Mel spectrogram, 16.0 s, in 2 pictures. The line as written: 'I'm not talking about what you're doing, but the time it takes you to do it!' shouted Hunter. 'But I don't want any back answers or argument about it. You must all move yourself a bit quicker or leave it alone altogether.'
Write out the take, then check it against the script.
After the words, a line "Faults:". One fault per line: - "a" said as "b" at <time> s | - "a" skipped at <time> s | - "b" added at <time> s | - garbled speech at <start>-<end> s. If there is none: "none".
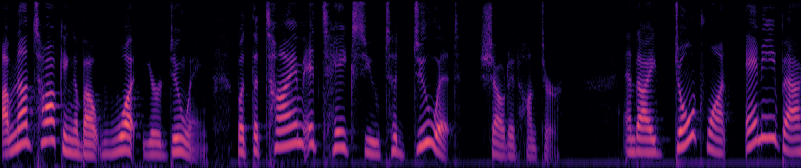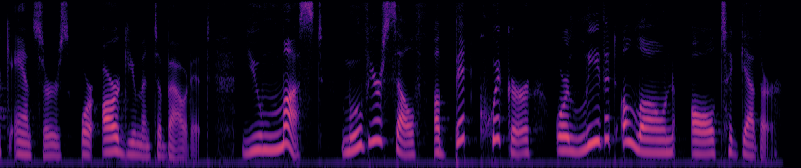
'I'm not talking about what you're doing, but the time it takes you to do it!' shouted Hunter. 'And I don't want any back answers or argument about it. You must move yourself a bit quicker or leave it alone altogether.'
Faults:
- "But" said as "And" at 6.2 s
- "all" skipped at 11.3 s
